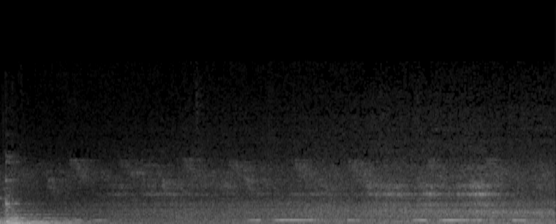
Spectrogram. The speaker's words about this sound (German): Bunter Vogelgesang inmitten eines Häusermeers, in dem normalerweise immer Mopeds um die Ecke knattern und Automotoren brummen. Ein einmaliges Hörerlebnis in Corona-Zeiten. Im griechischen Thessaloniki.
